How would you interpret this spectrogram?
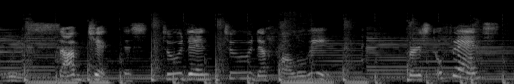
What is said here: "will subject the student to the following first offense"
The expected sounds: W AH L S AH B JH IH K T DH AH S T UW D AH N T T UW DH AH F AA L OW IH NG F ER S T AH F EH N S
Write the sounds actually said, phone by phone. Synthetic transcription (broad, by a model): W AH S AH B JH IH K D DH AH S T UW D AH N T T UW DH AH F AA L OW IH NG F ER S T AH F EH N S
